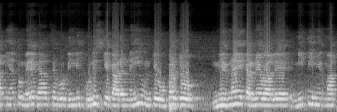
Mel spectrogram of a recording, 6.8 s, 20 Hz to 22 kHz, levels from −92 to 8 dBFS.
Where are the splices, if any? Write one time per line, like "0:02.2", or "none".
none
